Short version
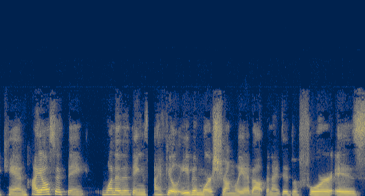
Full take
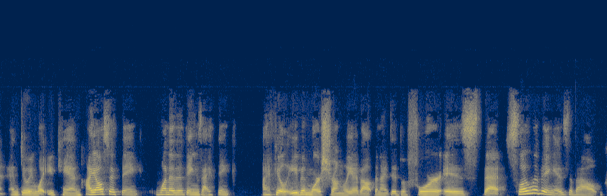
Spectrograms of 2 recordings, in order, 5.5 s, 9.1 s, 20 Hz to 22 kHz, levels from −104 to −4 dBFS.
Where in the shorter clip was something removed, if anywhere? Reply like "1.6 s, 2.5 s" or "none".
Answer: 2.2 s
